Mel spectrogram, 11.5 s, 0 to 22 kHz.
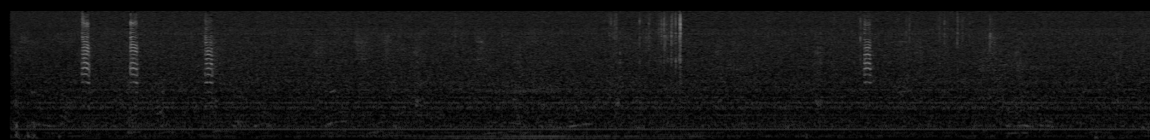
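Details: Zebra finch (Taeniopygia guttata) pet birds, recorded 29 January 2012, giving short, scattered, nasal beeping calls over a steady low hum.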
